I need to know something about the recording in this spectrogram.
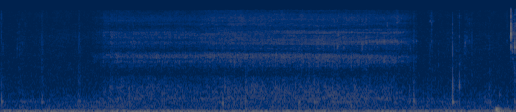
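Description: Jelly sweets squelch as fingers pull them apart.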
